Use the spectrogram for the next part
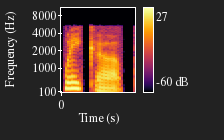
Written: wake-up

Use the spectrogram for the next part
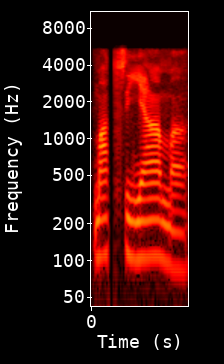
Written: Matsuyama

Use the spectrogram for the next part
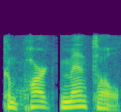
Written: compartmental

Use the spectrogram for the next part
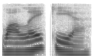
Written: Wallachia

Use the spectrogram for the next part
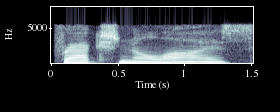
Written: fractionalize

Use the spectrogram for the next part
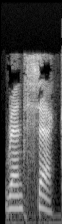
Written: rentseck

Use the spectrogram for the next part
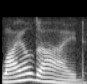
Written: wild-eyed

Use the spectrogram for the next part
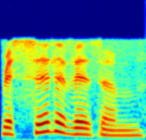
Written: recidivism

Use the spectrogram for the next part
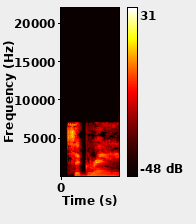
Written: Segre

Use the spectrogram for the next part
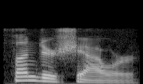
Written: thundershower

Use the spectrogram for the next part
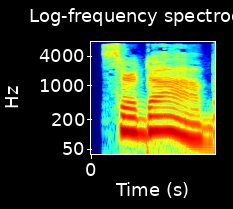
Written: serdab

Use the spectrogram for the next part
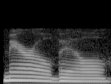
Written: Merrillville

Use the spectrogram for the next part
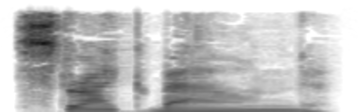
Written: strikebound

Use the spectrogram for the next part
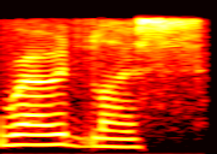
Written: roadless

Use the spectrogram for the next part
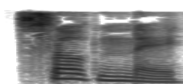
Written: sultanate

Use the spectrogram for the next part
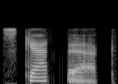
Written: scatback

